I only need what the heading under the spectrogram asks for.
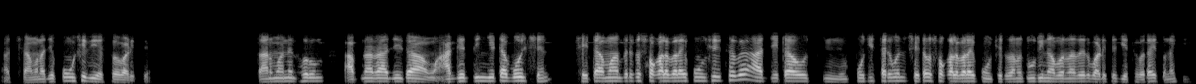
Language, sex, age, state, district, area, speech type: Bengali, male, 45-60, West Bengal, Hooghly, urban, conversation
